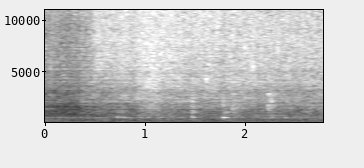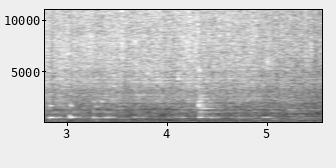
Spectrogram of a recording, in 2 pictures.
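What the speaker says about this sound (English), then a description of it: "I have 2 tablespoons of oil on heat right now." Garlic dropped into two tablespoons of hot oil for a samosa filling sizzles and crackles steadily and close by, with a few sharper pops, and no voices.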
